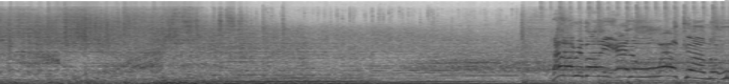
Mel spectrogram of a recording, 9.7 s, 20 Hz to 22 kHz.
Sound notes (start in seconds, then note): 5.9 crowd cheering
